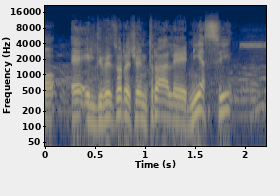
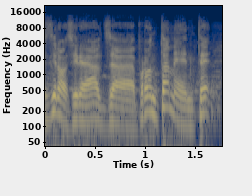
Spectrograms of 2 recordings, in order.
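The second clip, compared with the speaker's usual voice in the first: normal talking voice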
